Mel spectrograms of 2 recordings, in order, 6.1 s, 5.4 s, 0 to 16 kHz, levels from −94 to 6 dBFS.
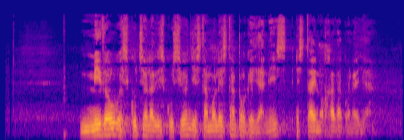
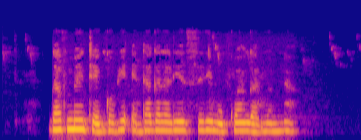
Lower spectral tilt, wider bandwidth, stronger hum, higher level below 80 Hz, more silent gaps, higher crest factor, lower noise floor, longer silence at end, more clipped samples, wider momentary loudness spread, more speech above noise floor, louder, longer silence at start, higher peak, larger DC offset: second, -4.5 dB/octave vs -8.5 dB/octave; first, 11.5 kHz vs 7.6 kHz; neither; about the same, -58 dBFS vs -58 dBFS; neither; first, 22 dB vs 16 dB; about the same, -61 dBFS vs -58 dBFS; second, 0.5 s vs 1 s; neither; first, 13 LU vs 10 LU; about the same, 37 dB vs 40 dB; second, -25 LUFS vs -18 LUFS; first, 1.2 s vs 0.75 s; about the same, -4 dBFS vs -4 dBFS; neither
